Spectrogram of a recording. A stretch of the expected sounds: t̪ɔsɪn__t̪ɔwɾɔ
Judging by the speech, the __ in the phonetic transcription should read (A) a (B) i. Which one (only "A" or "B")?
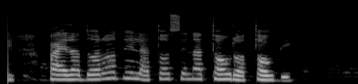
A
